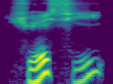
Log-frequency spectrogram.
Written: xue2xi2

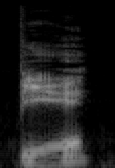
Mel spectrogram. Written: bie2

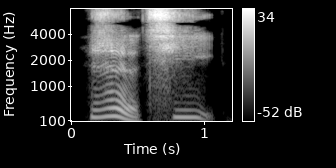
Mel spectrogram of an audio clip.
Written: ri4qi1

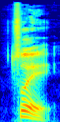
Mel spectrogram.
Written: zui4

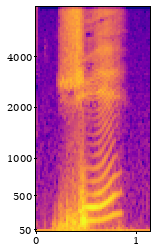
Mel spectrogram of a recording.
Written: nv-xue2

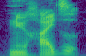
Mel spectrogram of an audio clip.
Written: nv3hai2zi5

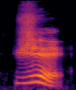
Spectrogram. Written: ri4

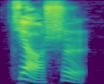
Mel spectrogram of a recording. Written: jiao4shi4

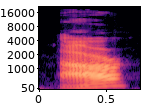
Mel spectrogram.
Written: er2

